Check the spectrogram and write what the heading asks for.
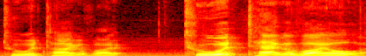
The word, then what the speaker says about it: Tagovailoa: We're kind of switching sports here, but funny enough, the Dolphins quarterback Tua Tagovailoa.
